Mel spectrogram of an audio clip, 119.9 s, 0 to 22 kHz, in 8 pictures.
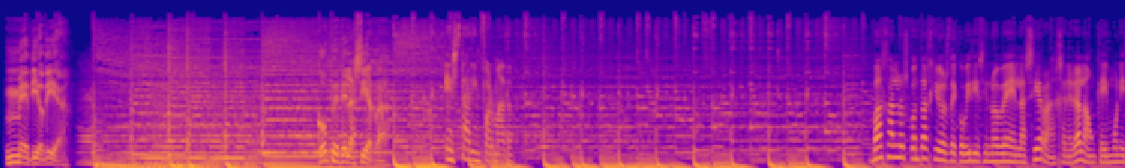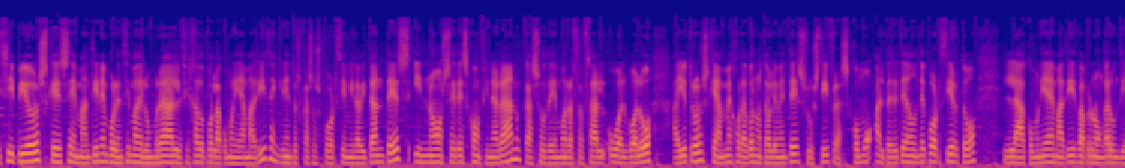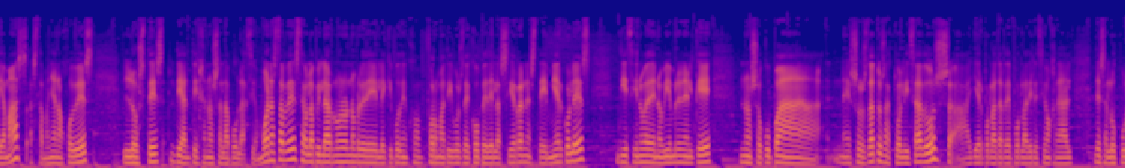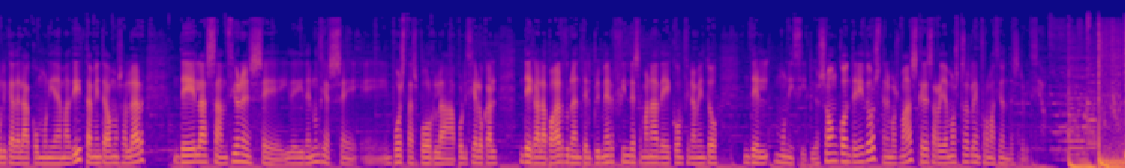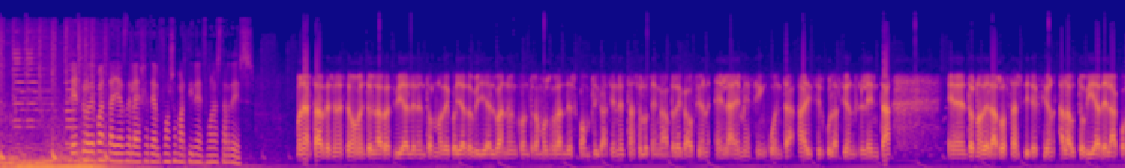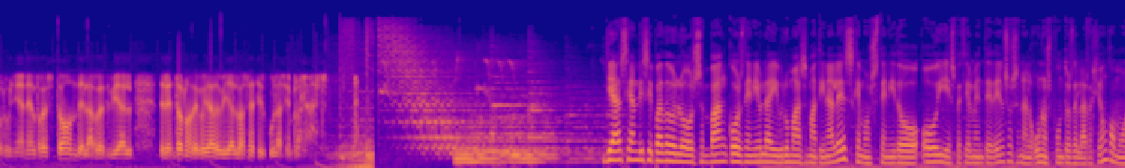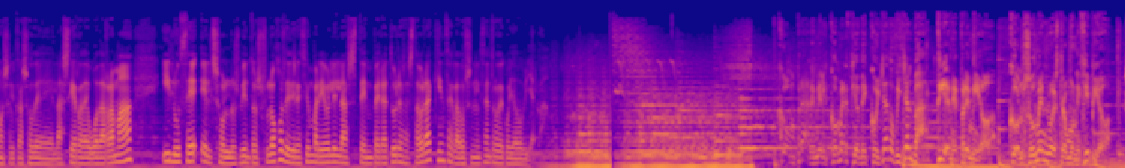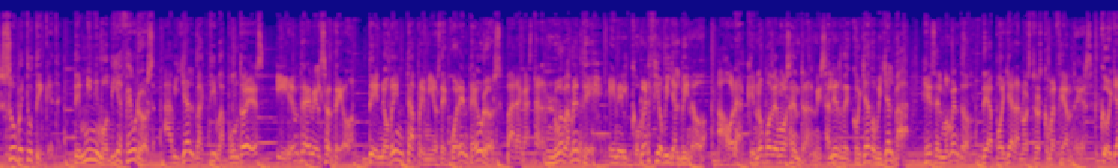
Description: Informativo Mediodía 18 noviembre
